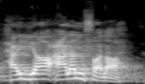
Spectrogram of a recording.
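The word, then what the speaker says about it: حي على الفلاح: مشکل لفظ نہیں ہے۔ حی علی فلاح، ان دونوں کو ہم نے ملانا ہے، حی علی الفلاح، تو یہ لفظ صحیح ہو جائے گا، تلفظ صحیح ہو جائے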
